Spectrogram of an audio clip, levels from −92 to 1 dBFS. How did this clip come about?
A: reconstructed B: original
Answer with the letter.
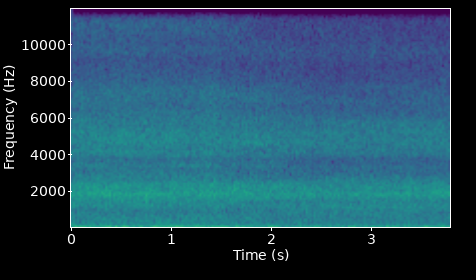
B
